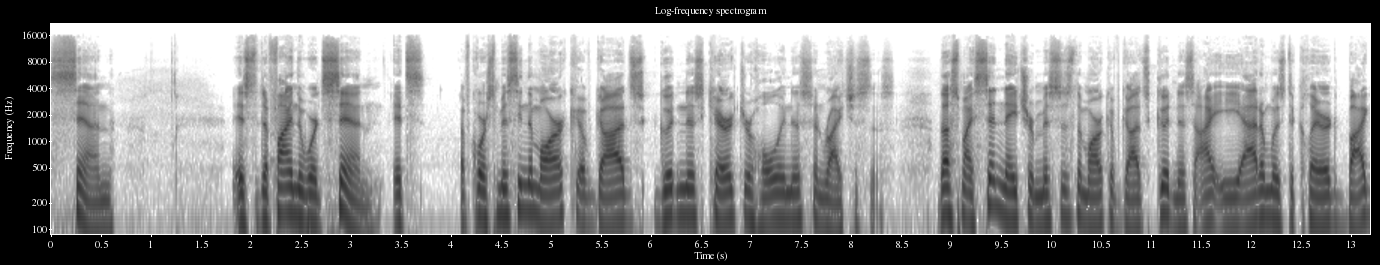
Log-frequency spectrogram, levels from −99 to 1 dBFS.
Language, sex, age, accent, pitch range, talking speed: English, male, 40-59, American, 110-135 Hz, 160 wpm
